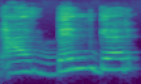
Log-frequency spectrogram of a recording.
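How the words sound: It is said in an American accent. "is American"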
